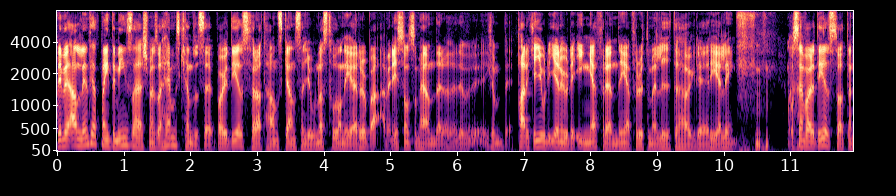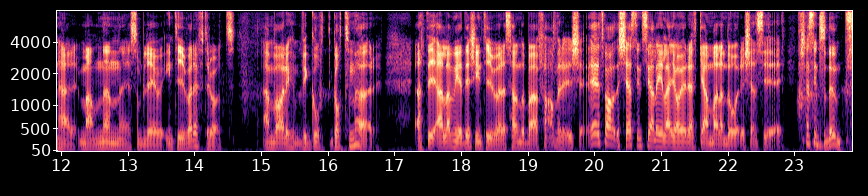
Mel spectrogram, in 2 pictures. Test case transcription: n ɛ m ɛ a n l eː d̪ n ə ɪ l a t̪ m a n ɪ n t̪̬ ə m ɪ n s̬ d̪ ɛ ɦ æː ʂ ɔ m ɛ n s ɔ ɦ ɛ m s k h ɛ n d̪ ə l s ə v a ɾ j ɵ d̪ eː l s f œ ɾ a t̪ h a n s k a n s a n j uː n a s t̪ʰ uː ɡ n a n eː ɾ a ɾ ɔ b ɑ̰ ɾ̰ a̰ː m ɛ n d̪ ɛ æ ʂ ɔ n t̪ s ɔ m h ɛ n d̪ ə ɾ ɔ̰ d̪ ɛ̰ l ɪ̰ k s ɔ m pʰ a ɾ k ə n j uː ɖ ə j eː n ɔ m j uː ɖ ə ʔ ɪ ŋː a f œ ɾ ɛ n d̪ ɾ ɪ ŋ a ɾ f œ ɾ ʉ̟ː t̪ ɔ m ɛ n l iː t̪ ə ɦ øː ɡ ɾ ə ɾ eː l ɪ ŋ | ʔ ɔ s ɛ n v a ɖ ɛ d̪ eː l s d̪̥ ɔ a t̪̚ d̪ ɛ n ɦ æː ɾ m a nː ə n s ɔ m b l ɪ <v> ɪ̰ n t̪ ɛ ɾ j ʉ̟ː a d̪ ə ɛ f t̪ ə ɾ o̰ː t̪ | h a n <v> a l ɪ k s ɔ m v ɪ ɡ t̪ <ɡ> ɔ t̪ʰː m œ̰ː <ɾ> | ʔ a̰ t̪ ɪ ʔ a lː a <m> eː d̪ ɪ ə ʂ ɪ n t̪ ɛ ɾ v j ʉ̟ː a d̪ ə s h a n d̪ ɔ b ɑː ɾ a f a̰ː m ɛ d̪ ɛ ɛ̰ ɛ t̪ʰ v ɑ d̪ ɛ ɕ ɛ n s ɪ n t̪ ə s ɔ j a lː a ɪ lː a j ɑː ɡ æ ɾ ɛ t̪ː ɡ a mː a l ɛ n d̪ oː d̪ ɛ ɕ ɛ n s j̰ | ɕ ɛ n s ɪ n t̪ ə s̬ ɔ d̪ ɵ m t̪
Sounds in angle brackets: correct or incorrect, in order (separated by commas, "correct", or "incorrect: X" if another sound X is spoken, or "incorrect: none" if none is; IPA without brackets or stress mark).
correct, correct, correct, correct, correct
